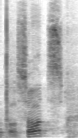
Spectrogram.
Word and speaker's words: Calçots: So yes, this is the time for Calçots, and it rhymes with robots.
